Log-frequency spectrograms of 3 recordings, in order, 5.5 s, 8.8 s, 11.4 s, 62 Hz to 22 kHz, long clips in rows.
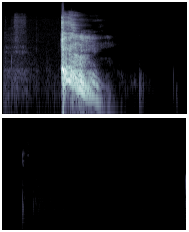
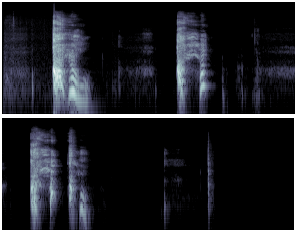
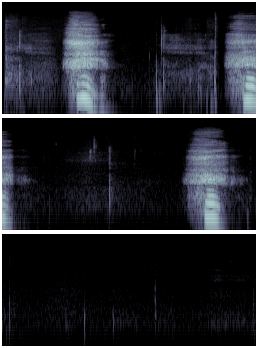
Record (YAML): cough_length: 5.5 s
cough_amplitude: 32768
cough_signal_mean_std_ratio: 0.21
three_cough_length: 8.8 s
three_cough_amplitude: 32768
three_cough_signal_mean_std_ratio: 0.19
exhalation_length: 11.4 s
exhalation_amplitude: 11656
exhalation_signal_mean_std_ratio: 0.28
survey_phase: beta (2021-08-13 to 2022-03-07)
age: 65+
gender: Female
wearing_mask: 'No'
symptom_none: true
smoker_status: Never smoked
respiratory_condition_asthma: false
respiratory_condition_other: false
recruitment_source: REACT
submission_delay: 1 day
covid_test_result: Negative
covid_test_method: RT-qPCR
influenza_a_test_result: Negative
influenza_b_test_result: Negative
